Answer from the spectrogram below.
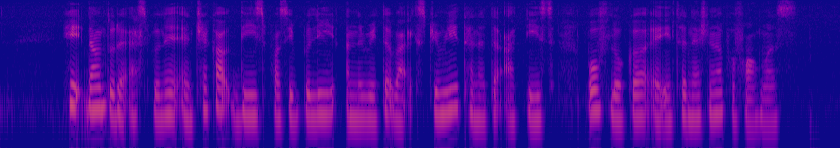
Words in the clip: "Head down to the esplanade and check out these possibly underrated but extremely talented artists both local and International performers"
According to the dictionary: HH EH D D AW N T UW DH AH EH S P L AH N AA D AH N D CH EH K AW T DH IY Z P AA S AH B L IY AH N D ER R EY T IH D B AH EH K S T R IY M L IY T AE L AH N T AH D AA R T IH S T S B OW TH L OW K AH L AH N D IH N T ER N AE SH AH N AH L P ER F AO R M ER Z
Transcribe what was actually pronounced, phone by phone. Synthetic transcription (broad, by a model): HH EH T D AW N T UW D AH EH S P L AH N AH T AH N CH EH K AW T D IY S P AA S AH B L IY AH N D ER R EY T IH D B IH EH K S T R IY M L IY T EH N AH T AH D AA T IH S S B OW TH L OW K AH L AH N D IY N T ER N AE SH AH N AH L P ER F AO M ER S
